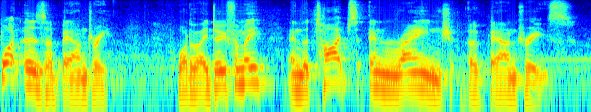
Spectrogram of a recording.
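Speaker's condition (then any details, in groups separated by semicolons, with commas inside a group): No condition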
